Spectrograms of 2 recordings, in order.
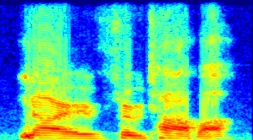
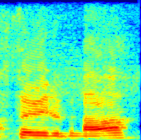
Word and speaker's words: Futaba: pronounce the b no that's actually how they pronounce it in the game are you serious yes no Futaba not like what you would actually go to a food a bath no it's not like that yeah that's basically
